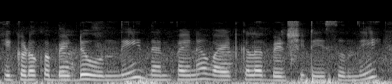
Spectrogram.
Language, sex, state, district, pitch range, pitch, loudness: Telugu, female, Telangana, Komaram Bheem, 185-215 Hz, 210 Hz, -15 LUFS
